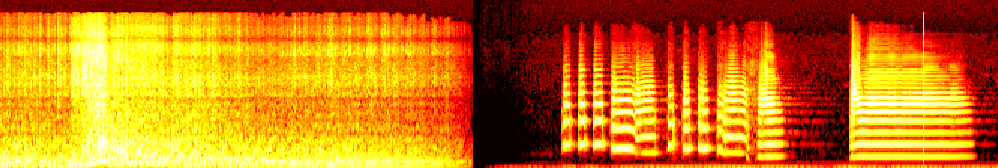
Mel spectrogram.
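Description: Intro sound effect: a loud rushing noise with a brief rising tone about a second in, cutting off suddenly just before the halfway point. Then a short musical sting of quick notes that bend in pitch, ending on one long held note.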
